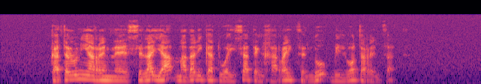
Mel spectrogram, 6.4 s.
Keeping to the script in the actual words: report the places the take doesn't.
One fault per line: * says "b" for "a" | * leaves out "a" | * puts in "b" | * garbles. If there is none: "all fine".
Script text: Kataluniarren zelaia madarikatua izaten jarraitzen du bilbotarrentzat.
all fine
